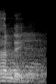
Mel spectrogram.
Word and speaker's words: Hyundai: di sana bikin Honda sini hundai Hyundai kan dibacanya hundai ya kan sana Honda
